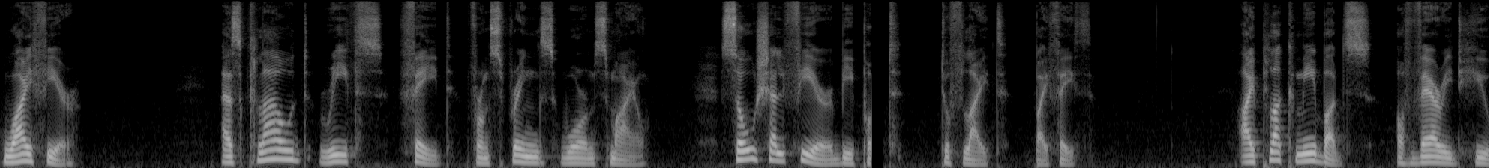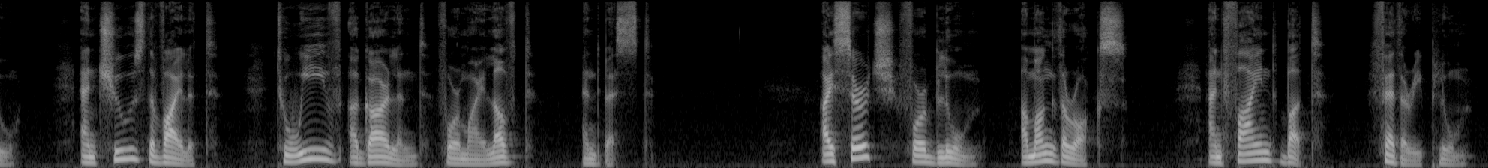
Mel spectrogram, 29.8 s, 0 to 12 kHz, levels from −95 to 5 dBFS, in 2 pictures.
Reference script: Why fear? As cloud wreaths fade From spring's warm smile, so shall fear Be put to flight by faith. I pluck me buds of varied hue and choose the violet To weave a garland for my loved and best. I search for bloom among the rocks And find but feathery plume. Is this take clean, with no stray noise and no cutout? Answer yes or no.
no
